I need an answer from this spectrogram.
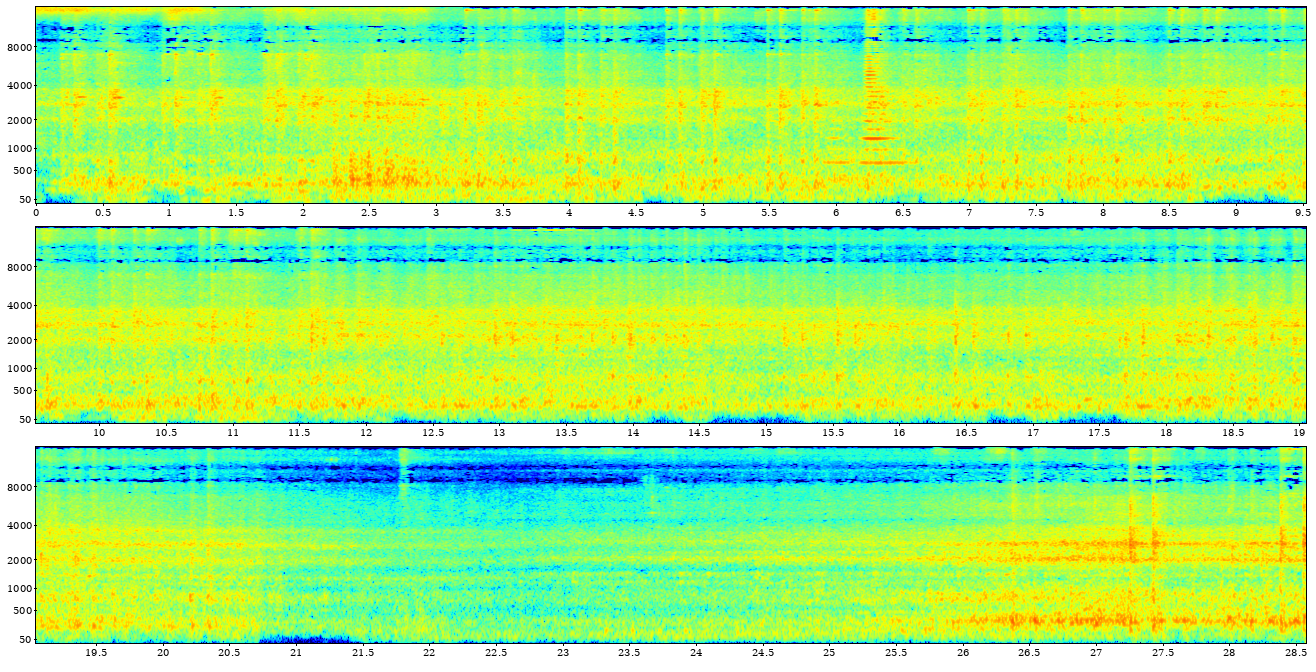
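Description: Long container freight train rolling past close by, its wheels rattling steadily over the rail joints, followed by electric commuter trains passing on the neighbouring track. A brief tone sounds about six seconds in, and the noise dips a little past twenty seconds before rising again as a commuter train comes close.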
